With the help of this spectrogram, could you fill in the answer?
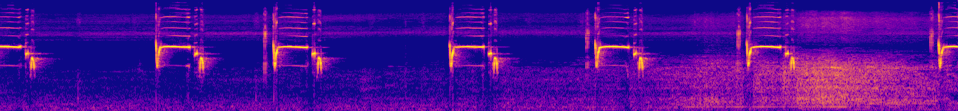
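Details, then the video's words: Energetic prinia song in the 'ngalun' style: bright bursts of sharp chips with a brief high whistle, given in irregular phrases roughly every one to two seconds; a soft rushing noise rises near the end. "Prenjak Gacor Ngalun Syahdu"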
